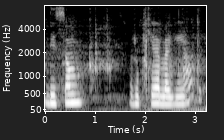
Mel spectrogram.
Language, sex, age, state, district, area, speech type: Santali, female, 30-45, Jharkhand, East Singhbhum, rural, spontaneous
